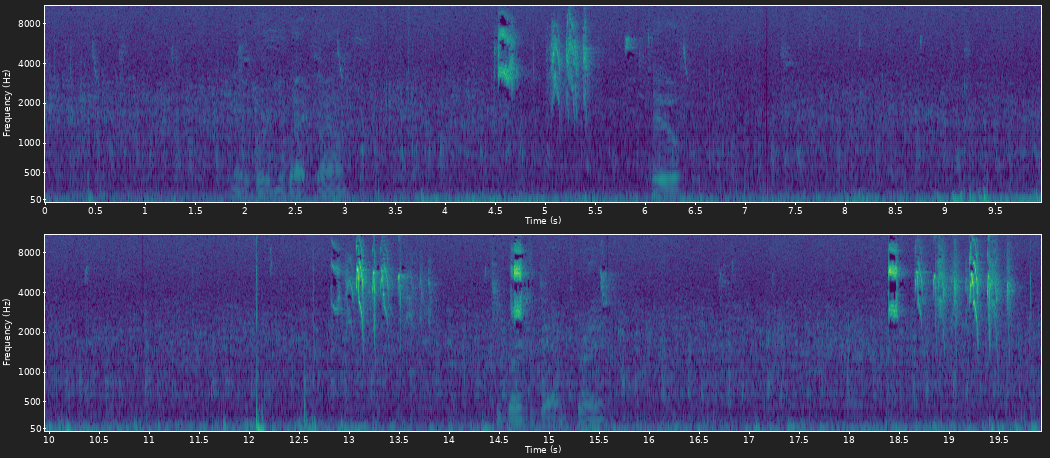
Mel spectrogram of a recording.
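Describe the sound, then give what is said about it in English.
Elenia birds sing in short, high, buzzy phrases that come in bursts every few seconds, with several calls overlapping against a steady low rumble. “Elenia, number three.”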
